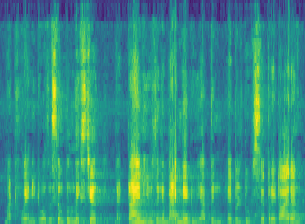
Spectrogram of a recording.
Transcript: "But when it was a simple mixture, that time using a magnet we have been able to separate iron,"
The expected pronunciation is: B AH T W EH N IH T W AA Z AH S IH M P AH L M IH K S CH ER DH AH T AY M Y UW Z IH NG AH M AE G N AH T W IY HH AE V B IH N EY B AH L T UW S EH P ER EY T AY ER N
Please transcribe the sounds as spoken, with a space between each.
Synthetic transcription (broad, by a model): B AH T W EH N IH T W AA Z AH S IH M P AH L M IH K S CH ER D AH T AY M Y UW Z IH NG AH M AE G N AH T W IY HH AE V B IH N EY B AH L T UW S EH P ER EY T AY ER N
